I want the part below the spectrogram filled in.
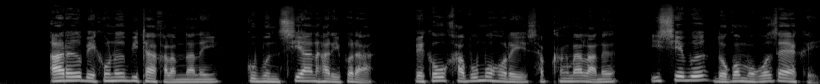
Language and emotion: Bodo, neutral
